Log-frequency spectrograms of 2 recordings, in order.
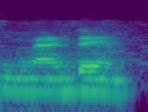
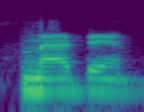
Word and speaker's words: Madame: Madam will be pronounced as Madame, Madame, Madam, right?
